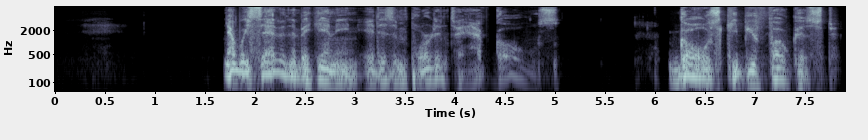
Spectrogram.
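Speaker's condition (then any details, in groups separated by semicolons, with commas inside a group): Partial laryngectomy from throat cancer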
